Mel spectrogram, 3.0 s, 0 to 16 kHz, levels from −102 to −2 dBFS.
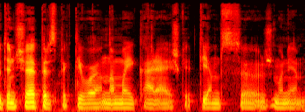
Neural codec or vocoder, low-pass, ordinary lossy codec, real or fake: vocoder, 44.1 kHz, 128 mel bands every 256 samples, BigVGAN v2; 14.4 kHz; MP3, 64 kbps; fake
